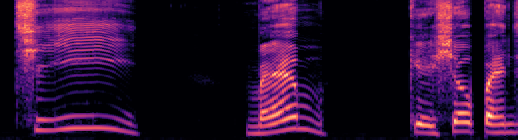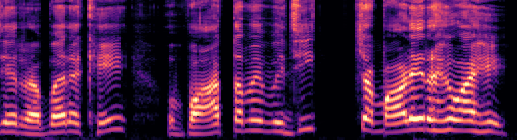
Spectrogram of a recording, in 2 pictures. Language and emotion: Sindhi, disgusted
